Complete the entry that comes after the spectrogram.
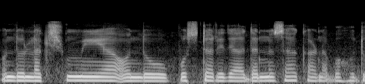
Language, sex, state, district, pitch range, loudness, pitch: Kannada, female, Karnataka, Bangalore, 165-180 Hz, -13 LUFS, 170 Hz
